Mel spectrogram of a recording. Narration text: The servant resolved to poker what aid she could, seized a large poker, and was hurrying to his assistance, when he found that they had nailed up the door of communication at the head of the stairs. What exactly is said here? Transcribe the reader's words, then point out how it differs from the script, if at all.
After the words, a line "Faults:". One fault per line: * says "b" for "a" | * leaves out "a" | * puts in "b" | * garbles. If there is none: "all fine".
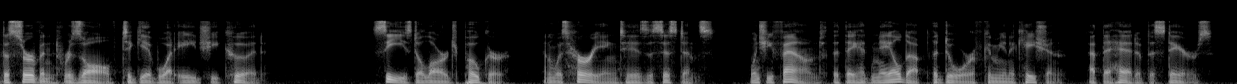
The servant resolved to give what aid she could, seized a large poker, and was hurrying to his assistance, when she found that they had nailed up the door of communication at the head of the stairs.
Faults:
* says "give" for "poker"
* says "she" for "he"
